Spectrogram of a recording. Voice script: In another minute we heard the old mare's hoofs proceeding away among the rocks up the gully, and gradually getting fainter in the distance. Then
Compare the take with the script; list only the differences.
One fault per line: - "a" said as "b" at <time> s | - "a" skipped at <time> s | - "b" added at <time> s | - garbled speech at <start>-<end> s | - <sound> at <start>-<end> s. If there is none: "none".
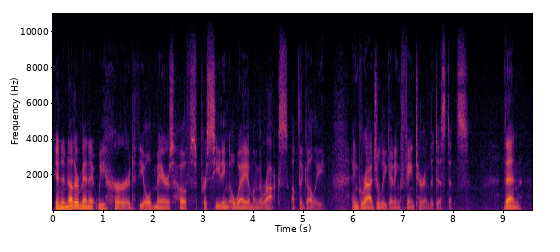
none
